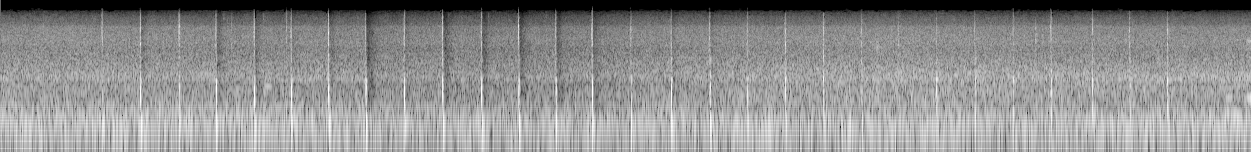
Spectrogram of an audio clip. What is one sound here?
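A heavy knife chops meat on a wooden block in quick, steady blows.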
